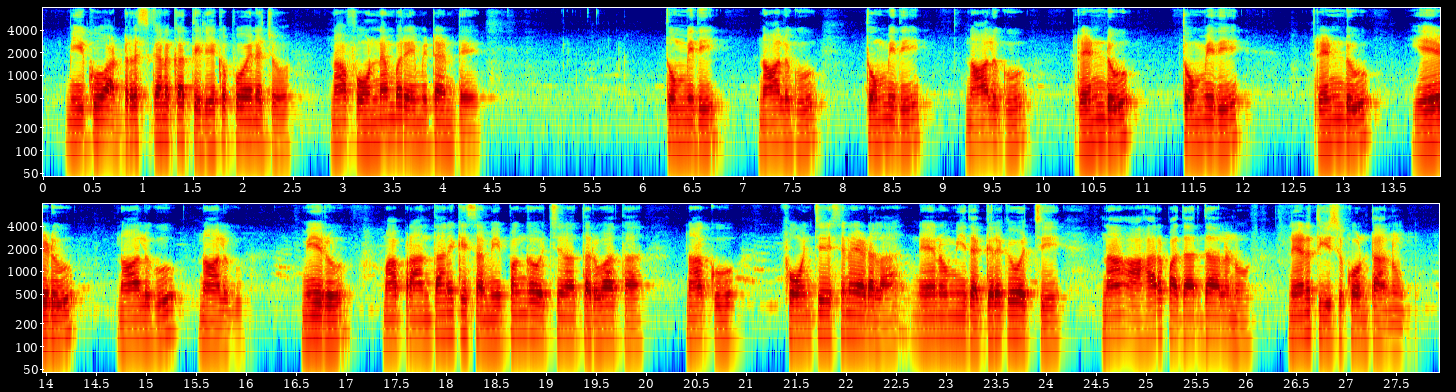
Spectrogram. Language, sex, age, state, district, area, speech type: Telugu, male, 18-30, Andhra Pradesh, Konaseema, rural, spontaneous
